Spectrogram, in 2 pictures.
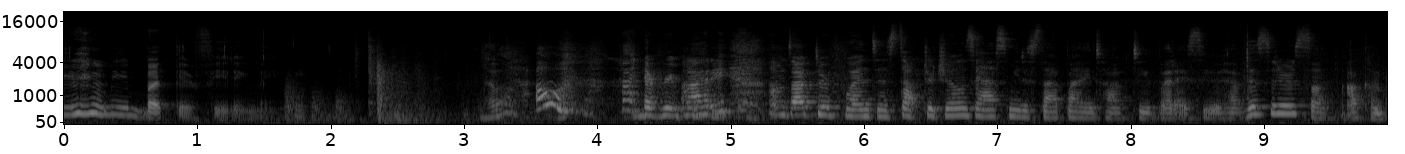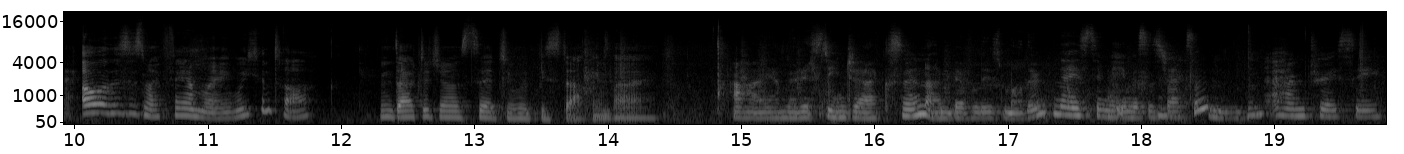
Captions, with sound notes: but they're feeding me. (muffled knocking) - Hello. - Oh, hi, everybody! I'm Dr. Fuentes. Dr. Jones asked me to stop by and talk to you, but I see you have visitors, so I'll come back. Oh, this is my family. We can talk. Dr. Jones said you would be stopping by. - Hi, I'm Ernestine Jackson. I'm Beverly's mother. - Nice to meet you, Mrs. Jackson. - I'm Tracy.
